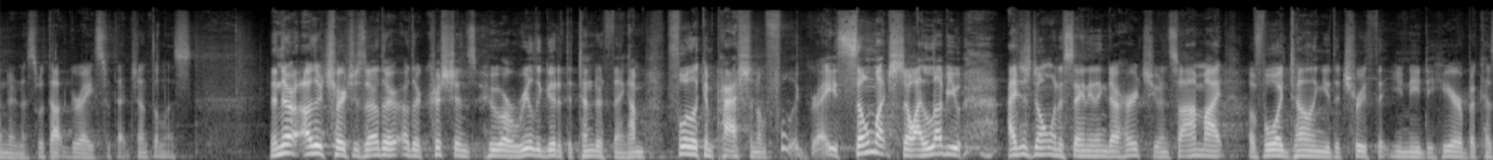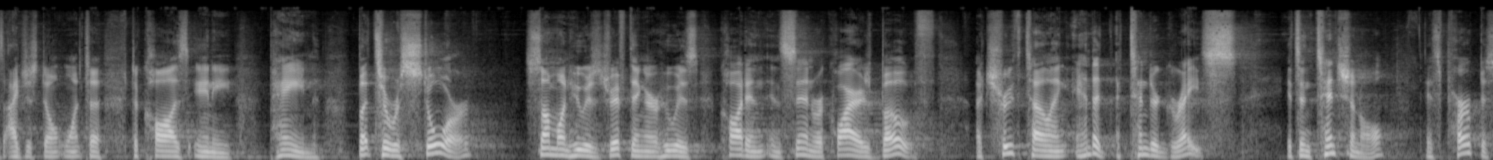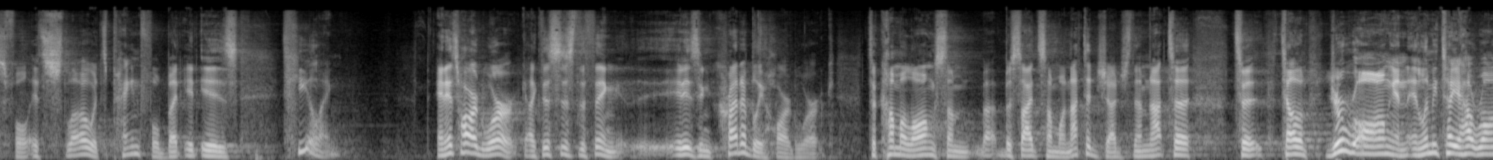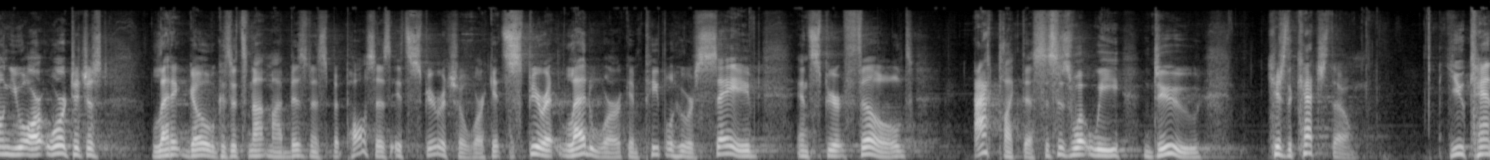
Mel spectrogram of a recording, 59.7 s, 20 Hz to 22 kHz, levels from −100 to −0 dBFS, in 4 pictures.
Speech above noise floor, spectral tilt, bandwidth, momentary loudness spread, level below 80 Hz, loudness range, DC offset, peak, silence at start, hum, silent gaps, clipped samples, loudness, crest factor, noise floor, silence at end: 39 dB; -4 dB/octave; 18 kHz; 13 LU; -64 dBFS; 6 LU; under 0.1%; -6 dBFS; 0 s; none; none; under 0.1%; -24 LUFS; 20 dB; -63 dBFS; 0 s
